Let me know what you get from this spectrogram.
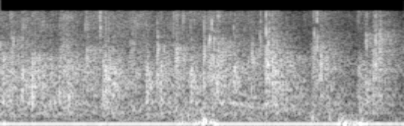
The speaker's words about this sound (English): Right, give him a hand clap and stand with me.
